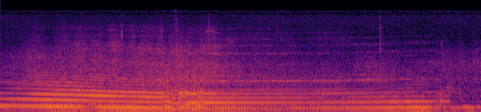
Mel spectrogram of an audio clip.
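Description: A DTM race car laps the Assen circuit during free practice, its engine note loud and close, pitch sliding down steadily as it lifts through a corner, with a brief gearshift burble midway and no talk.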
